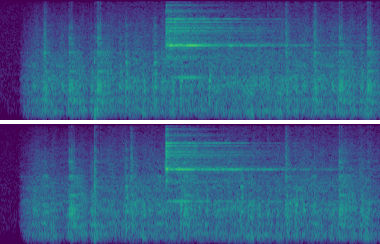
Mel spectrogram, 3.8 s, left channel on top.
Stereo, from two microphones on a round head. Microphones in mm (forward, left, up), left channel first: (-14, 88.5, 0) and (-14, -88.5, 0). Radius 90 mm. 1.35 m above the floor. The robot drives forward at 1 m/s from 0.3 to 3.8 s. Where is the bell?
45° right (ahead or behind), 2.0 m; by 1.9 s 50° right (ahead or behind), 1.8 m.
